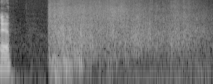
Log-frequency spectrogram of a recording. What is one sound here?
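Water sloshes as someone wades.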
